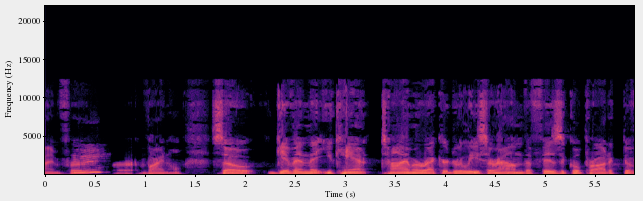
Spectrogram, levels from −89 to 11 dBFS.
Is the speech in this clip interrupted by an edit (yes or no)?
no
